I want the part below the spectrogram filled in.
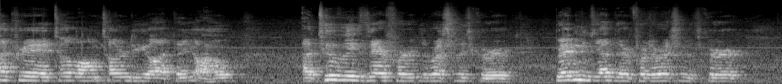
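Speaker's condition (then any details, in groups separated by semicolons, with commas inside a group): Cerebral palsy; from birth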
